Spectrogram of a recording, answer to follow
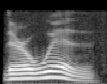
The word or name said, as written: therewith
